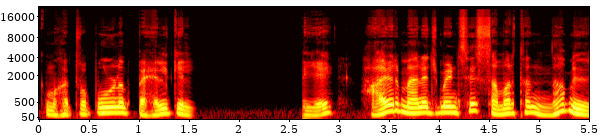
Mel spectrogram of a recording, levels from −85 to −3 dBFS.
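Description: Right after "महत्वपूर्ण पहल के", at about 1.49 s, the speech hangs and the last sound gets stretched into a fading buzz or hiss until about 2.65 s, so you get roughly 1.1 s of filler before the talker picks up exactly where they left off. That's a call audio freeze. Packets were likely held up in transit and the jitter buffer ran dry. Nothing is lost, but everything after it now arrives over a second late.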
